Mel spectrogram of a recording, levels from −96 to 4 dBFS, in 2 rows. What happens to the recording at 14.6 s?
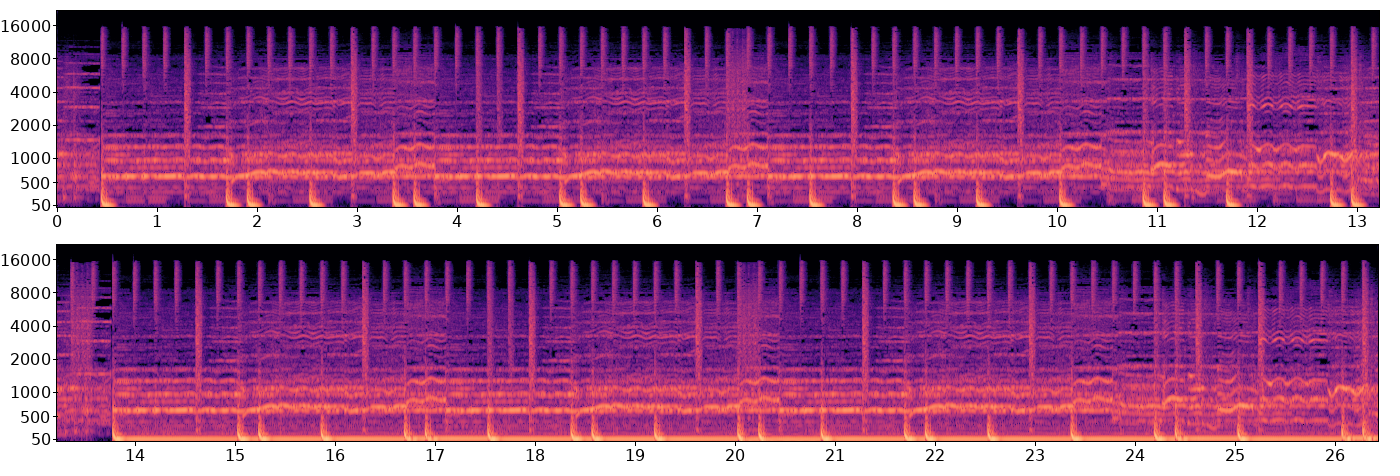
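Nothing goes wrong at 14.6 s; the audio plays through that moment intact, with no dropout, click, glitch or other fault.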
